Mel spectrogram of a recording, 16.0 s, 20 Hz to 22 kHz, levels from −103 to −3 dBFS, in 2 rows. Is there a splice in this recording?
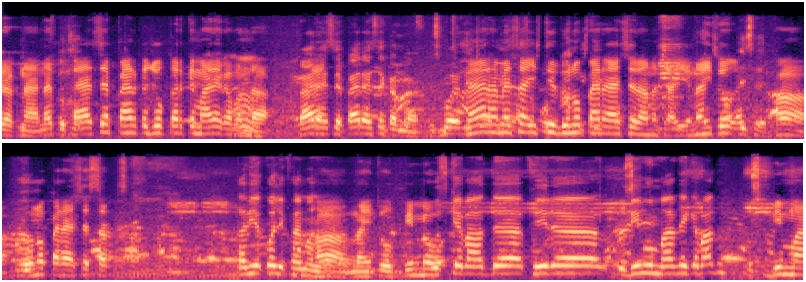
no; 0 cuts

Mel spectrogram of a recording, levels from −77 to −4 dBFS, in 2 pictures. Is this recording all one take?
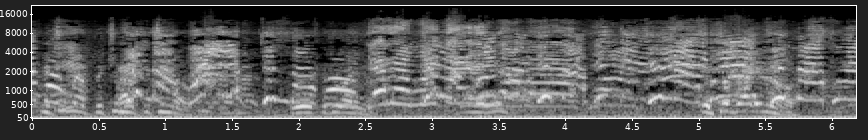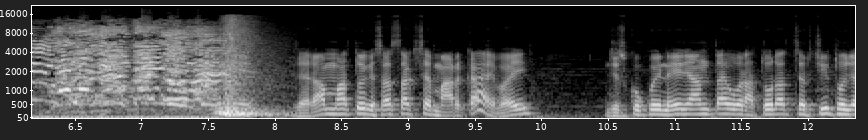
no; 1 cut; at 7.6 s

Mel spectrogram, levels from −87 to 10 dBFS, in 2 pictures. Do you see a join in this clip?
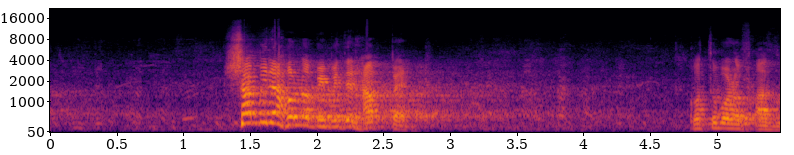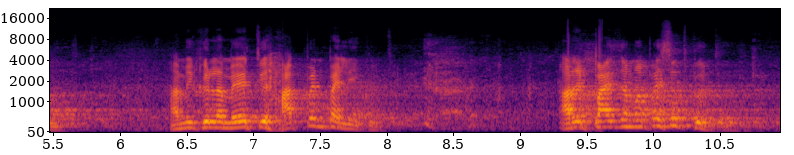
no; 0 cuts

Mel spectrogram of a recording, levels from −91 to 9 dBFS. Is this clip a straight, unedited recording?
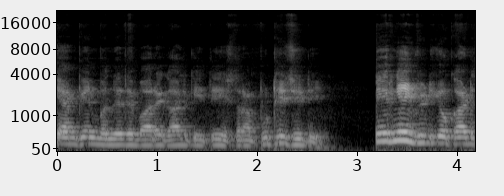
no; 1 cut; at 3.1 s

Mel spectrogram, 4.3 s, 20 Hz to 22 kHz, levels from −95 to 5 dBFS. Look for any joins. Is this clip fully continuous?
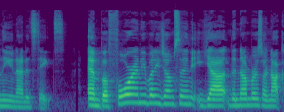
yes; 0 cuts

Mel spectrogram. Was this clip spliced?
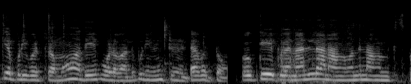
yes; 1 cut; at 2.2 s

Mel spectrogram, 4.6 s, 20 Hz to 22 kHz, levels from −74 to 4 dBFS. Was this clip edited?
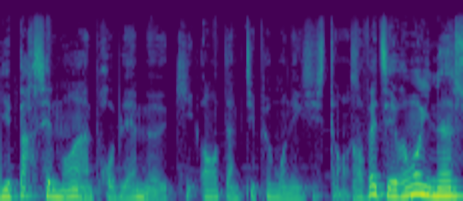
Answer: yes; 1 cut; at 3.5 s

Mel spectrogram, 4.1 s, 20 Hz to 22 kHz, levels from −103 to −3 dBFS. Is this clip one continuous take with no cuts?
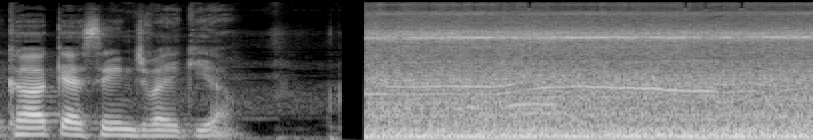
yes; 0 cuts

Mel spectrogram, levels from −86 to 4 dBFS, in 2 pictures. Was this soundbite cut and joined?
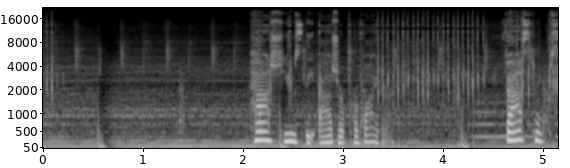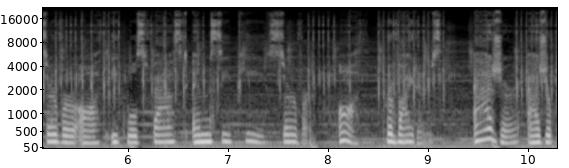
yes; 1 cut; at 2.1 s

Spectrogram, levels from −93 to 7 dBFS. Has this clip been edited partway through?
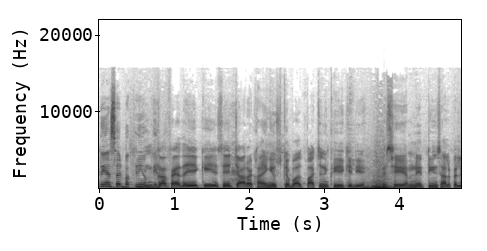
yes; 1 cut; at 3.7 s

